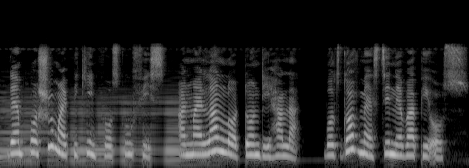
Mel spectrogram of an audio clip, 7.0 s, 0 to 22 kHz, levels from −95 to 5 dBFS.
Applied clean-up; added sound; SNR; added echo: neural mask model RNNoise.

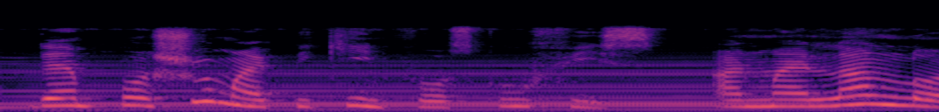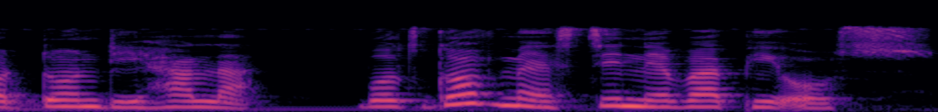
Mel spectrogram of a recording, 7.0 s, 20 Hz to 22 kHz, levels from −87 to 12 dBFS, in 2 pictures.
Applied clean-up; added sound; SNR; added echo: none; Bowed string instrument; 15 dB; none.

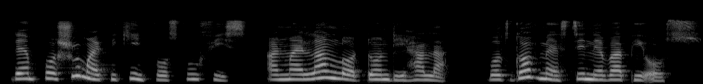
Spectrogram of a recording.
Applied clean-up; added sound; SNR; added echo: neural mask model DeepFilterNet 3.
